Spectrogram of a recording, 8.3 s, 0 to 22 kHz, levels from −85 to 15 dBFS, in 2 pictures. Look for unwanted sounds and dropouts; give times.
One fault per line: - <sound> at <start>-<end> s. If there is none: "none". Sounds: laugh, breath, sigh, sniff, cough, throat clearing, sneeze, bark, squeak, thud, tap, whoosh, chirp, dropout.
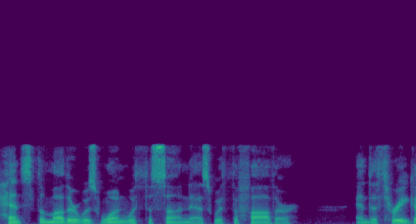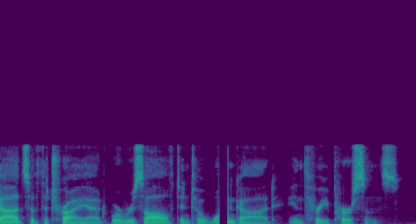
- dropout at 6.3-6.4 s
